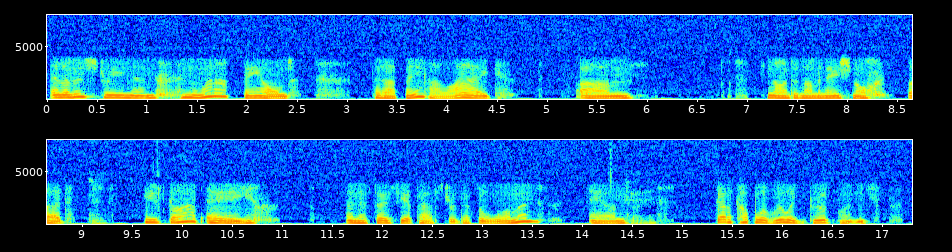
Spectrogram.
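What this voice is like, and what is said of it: Out of breath, breathless speech. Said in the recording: “I'm out of breath”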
